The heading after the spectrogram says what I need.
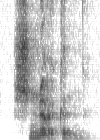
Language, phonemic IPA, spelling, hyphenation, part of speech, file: Dutch, /ˈsnʏrkə(n)/, snurken, snur‧ken, verb, Nl-snurken.ogg
- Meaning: to snore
